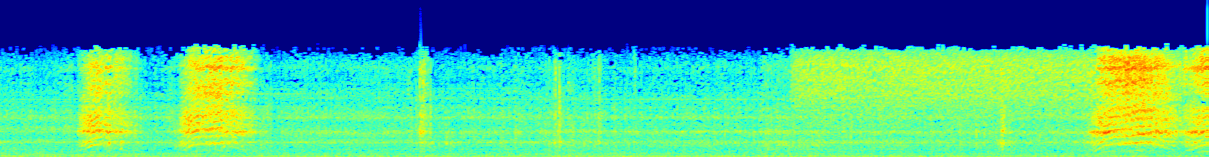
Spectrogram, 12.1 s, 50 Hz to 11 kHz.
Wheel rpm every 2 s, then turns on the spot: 20, 20, 10, 0, 0, 50.
none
